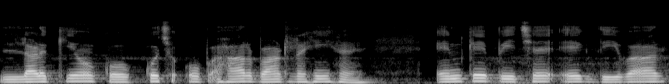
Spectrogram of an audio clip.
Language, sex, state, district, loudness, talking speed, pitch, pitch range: Hindi, male, Uttarakhand, Tehri Garhwal, -16 LUFS, 180 wpm, 125 Hz, 115-130 Hz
